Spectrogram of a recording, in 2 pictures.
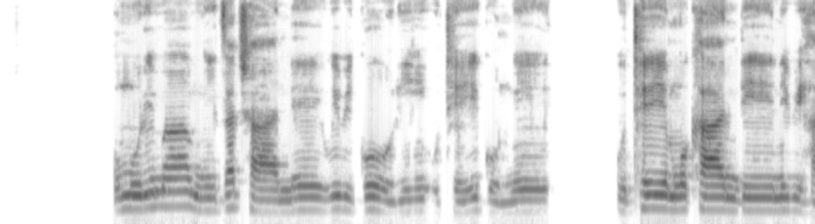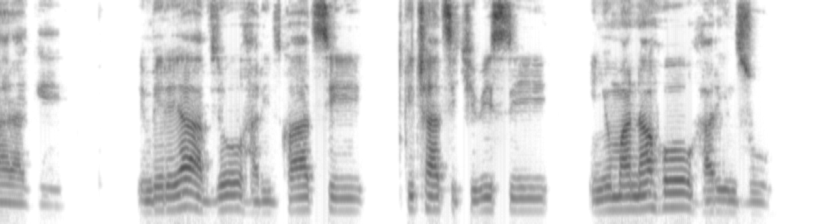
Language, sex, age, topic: Rundi, male, 18-24, agriculture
